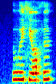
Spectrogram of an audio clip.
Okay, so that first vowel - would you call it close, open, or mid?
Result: close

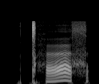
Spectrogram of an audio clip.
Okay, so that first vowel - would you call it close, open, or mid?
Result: open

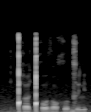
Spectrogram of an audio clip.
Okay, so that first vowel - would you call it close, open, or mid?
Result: open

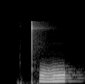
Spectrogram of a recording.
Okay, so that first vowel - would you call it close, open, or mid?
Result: mid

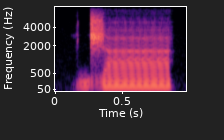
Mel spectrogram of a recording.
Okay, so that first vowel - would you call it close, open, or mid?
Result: open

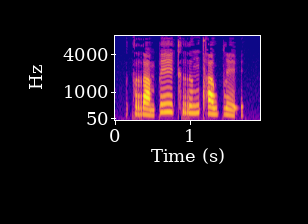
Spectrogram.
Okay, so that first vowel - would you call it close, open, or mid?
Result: open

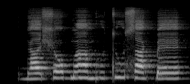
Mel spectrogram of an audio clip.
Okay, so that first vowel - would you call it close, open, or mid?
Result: open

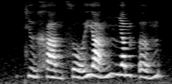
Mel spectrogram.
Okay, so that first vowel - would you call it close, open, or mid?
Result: close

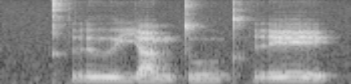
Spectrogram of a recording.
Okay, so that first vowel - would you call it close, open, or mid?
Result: close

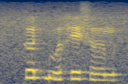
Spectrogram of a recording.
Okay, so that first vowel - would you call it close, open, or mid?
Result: mid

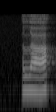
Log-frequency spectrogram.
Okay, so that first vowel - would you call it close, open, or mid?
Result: open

